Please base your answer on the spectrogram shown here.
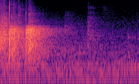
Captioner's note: applause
